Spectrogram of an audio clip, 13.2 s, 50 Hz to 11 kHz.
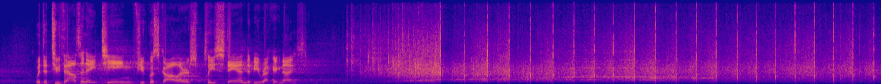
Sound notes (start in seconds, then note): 5.2 applause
